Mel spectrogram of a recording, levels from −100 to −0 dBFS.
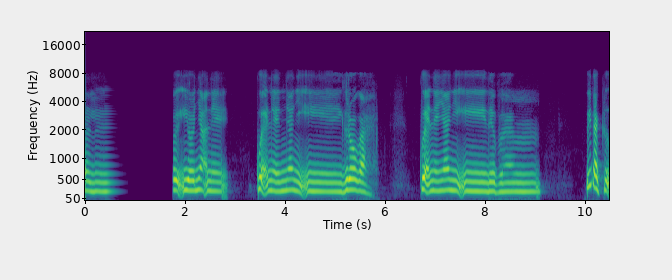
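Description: From 0.39 s to 1.78 s the audio drops out, most likely a long network dropout with roughly 1.4 s of signal never arriving. The receiver stretches the last sound into a buzzy, fading tail before about a second of near silence. Speech then resumes with the lost part missing. On a spectrogram this appears as a smeared, decaying band and then an empty gap. The waveform tapers into a flat line, and throughout the clip the call codec cuts off everything above 8 kHz.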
